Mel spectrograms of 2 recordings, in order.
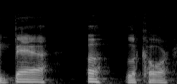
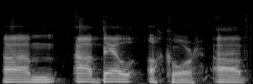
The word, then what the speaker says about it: Be'lakor: I mean, the addition of the apostrophe in the middle, which is generally a glottal stop. So actually, if we're pronouncing it correctly, it's actually Be'lakor. Be'lakor.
